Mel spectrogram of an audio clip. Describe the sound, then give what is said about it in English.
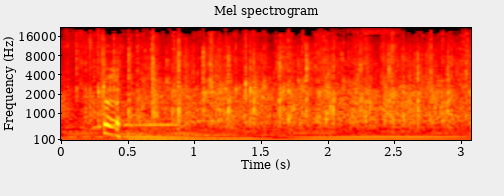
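An audience bursts into steady applause for graduates as they are announced, many hands clapping in a dense, even wash that holds for about three seconds, with a brief voice heard at the very start. “Okay, did I need to say let's hold our applause to all of the graduates have been announced?”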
